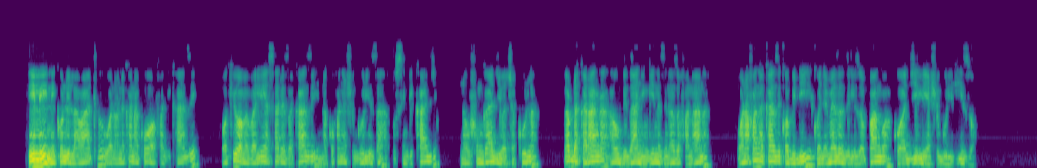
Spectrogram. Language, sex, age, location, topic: Swahili, male, 18-24, Nairobi, agriculture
